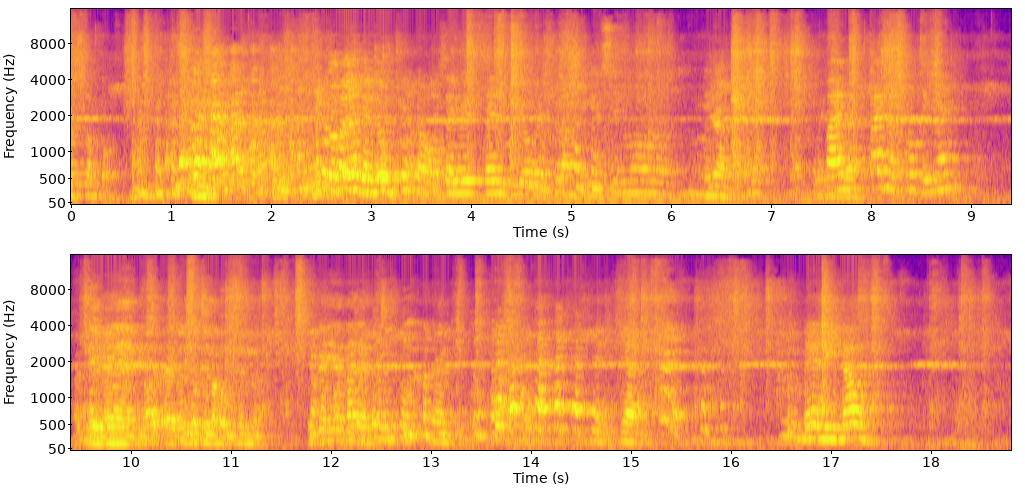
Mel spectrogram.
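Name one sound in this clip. A group of men and women talk and chatter close by.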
